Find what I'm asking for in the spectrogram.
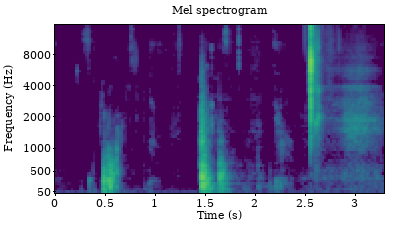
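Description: Someone drinks water into a microphone: a few soft, wet gulping swallows spaced apart, then a sharp mouth click and a faint breathy exhale, with no talking.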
